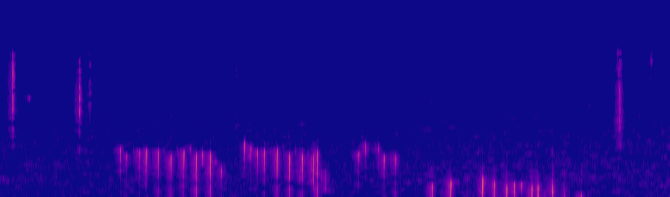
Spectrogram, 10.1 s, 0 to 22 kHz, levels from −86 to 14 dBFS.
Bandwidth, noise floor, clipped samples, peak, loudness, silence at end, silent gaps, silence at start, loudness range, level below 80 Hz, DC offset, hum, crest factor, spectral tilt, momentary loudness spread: 16 kHz; -75 dBFS; under 0.1%; -20 dBFS; -47 LUFS; 0.25 s; none; 0.15 s; 3 LU; -80 dBFS; under 0.1%; none; 30 dB; -1.5 dB/octave; 16 LU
